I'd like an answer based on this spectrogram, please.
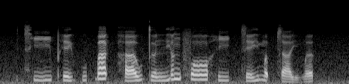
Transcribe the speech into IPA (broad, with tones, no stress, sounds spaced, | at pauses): t͡sʰ iː˨˧ pʰ e˨˧ j kʷ ɐ˨˥ p̚ aː˥ k̚ h aː˨˥ w t̪ ɵ˨˧ n j ɐ˥ ŋ f ɔː˧ h iː˨ k̚ s e˨˥ j m ɐ˨ p̚ s aː˨˩ j m ɐ˨˥ k̚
